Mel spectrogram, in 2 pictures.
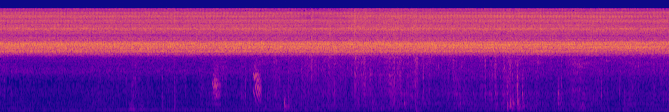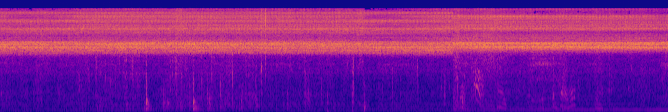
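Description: Steady, dense chorus of night insects, a constant high-pitched buzzing, with faint scattered rustles and ticks beneath it.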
